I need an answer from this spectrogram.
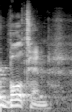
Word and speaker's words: Boltyn: How do you say his name? It's Sire Boltyn.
